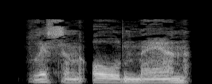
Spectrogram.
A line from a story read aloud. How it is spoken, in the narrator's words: Sean growled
